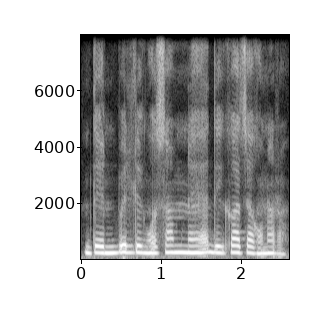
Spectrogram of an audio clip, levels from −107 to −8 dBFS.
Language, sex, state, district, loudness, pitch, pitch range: Chakma, female, Tripura, Unakoti, -11 LUFS, 235 Hz, 225-245 Hz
